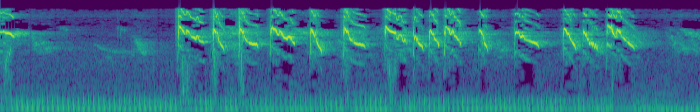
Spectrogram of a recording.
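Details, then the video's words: Oriental white-eye (pleci) in full song, played to provoke other white-eyes into singing: a rapid run of high, sharp descending whistled notes, about four per second, after a quiet start with a low hum beneath. "Suara Burung Pleci Gacor Cari Lawan Bikin Semua Pleci respon gacor buka paruh"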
